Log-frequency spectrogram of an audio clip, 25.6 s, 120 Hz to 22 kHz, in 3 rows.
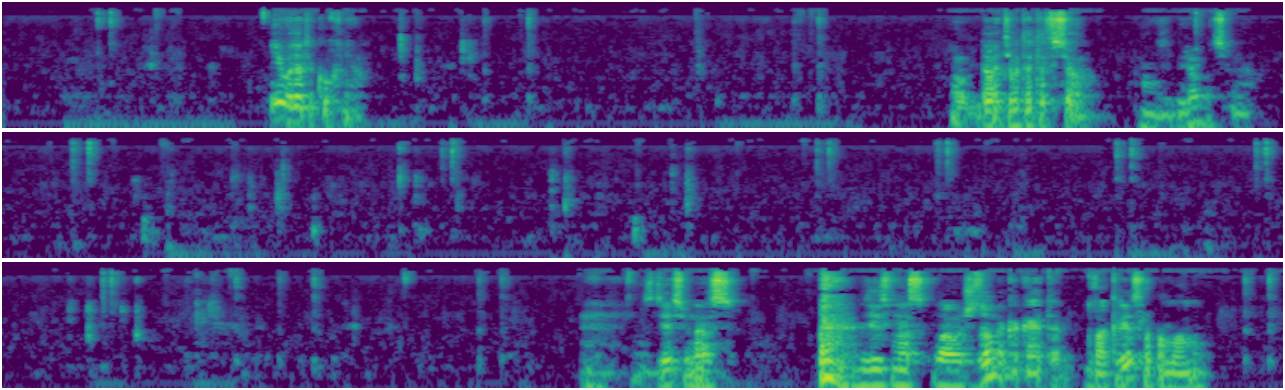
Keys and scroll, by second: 9.4 space, 10.0 F3, 11.1 F4, 12.1 Delete, 16.4 space, 17.4 Delete.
